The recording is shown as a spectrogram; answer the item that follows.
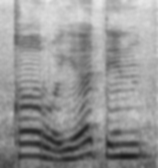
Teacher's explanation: अगर आप मुंह को गोल करके आवाज़ निकालेंगे तो आवाज़ मुंह के अंदर मोटी होके निकलेगी, यानी कि क़रयतिन। अलबत्ता क़ाफ को भी पुर पढ़ना है क्योंकि क़ाफ हमेशा पुर पढ़ा जाता है, ये मोटा क़ाफ है।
